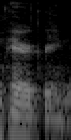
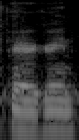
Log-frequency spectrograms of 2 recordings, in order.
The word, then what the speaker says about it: Peregrine: in all of my other videos i was pronouncing peregrine wrong i was saying pear green i wish it was peregrine but it's peregrine don't know why there's an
